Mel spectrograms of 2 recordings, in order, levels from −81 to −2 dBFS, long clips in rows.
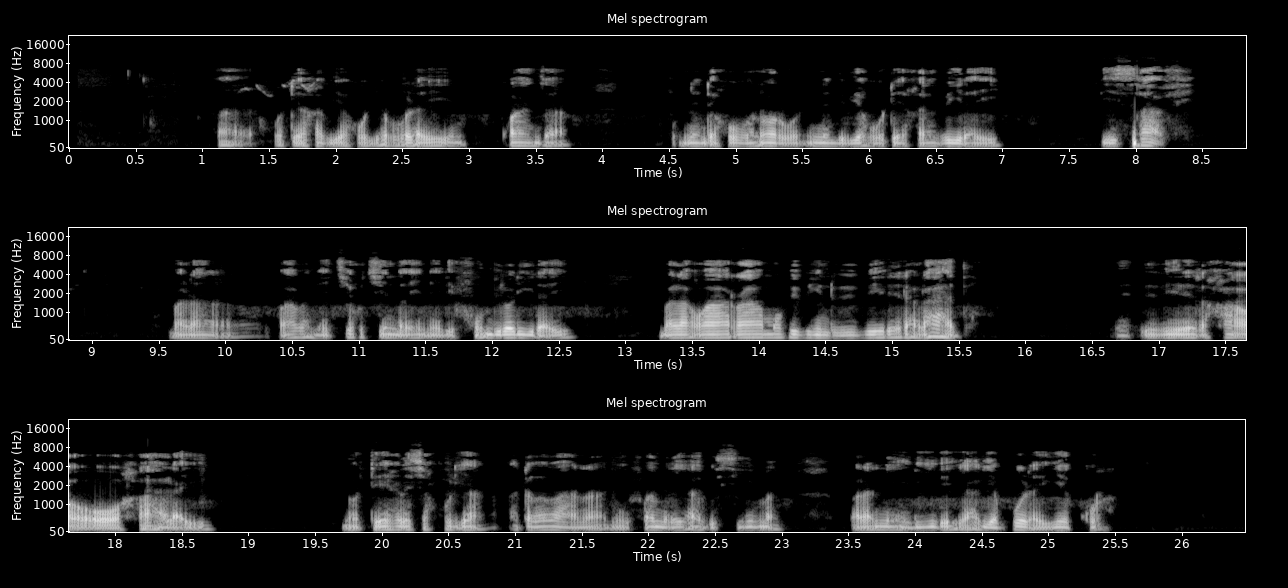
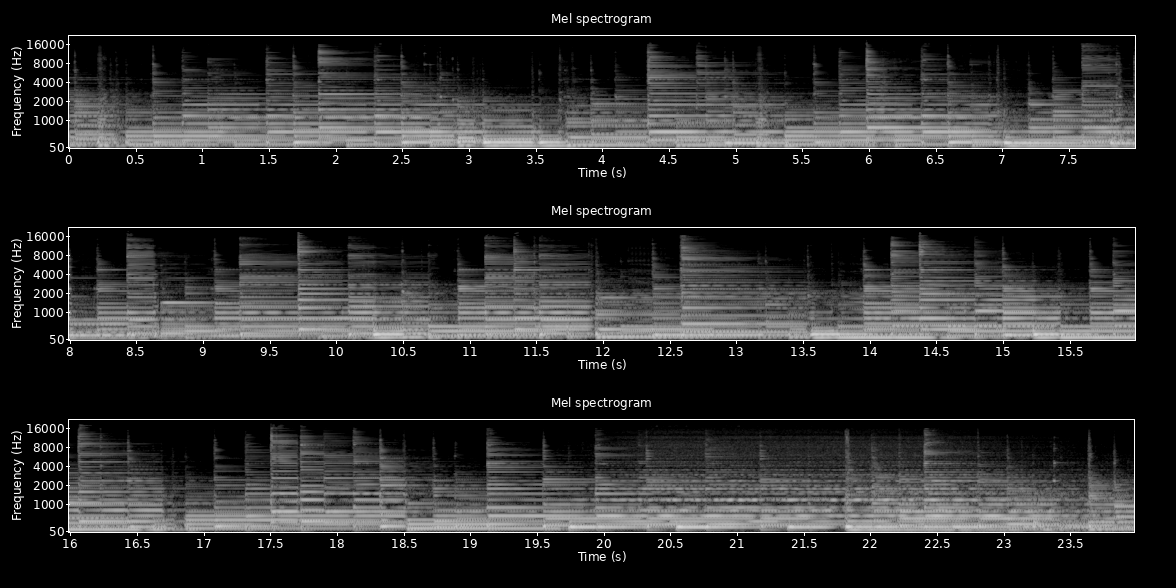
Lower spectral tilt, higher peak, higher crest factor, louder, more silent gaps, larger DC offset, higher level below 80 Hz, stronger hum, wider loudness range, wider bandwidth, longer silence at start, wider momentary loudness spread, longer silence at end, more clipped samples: about the same, -6 dB/octave vs -6.5 dB/octave; first, 0 dBFS vs -10 dBFS; first, 22 dB vs 14 dB; about the same, -22 LUFS vs -24 LUFS; neither; neither; first, -54 dBFS vs -64 dBFS; neither; first, 5 LU vs 2 LU; second, 7.6 kHz vs 17 kHz; first, 1.1 s vs 0 s; first, 12 LU vs 5 LU; first, 1.05 s vs 0 s; neither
